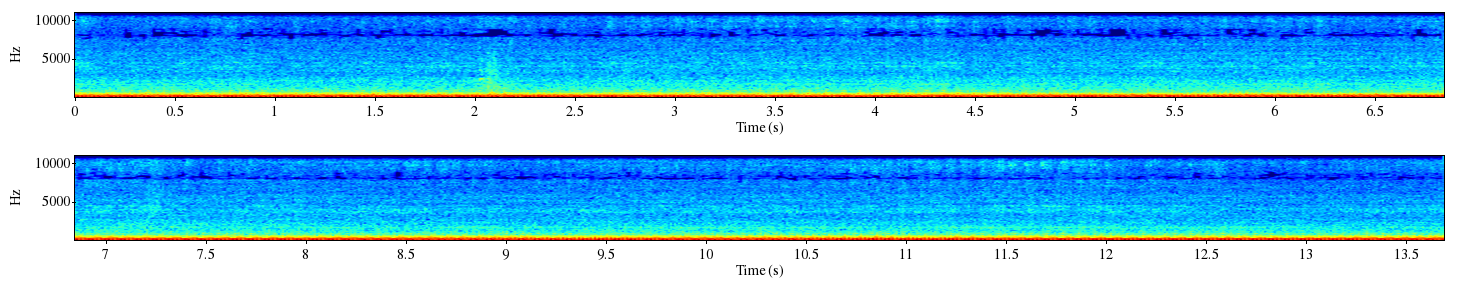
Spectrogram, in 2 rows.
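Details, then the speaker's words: Nissan 240 running after patching exhaust leaks still has a loud, raspy, rumbling note with puffy chuffing; owner suspects internal muffler damage, not confirmed. "okay super weird it still sounds super exhaust leaky it honestly might be damag inside of the muffler actually it might be the actual Muffler that uh just sounds really bad"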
